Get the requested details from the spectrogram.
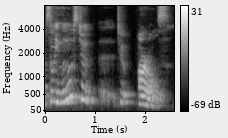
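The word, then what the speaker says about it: Arles: he moves to to ARL ARL pronounced so uh in May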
